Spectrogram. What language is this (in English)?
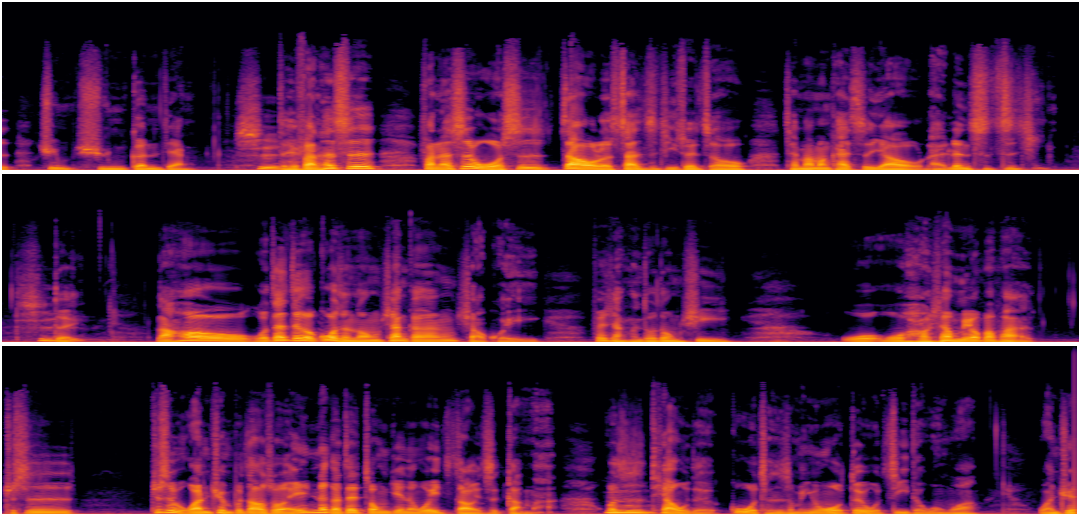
Chinese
